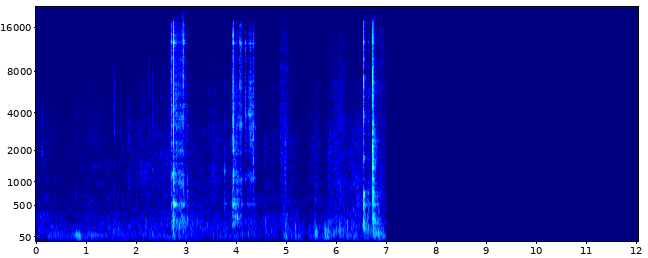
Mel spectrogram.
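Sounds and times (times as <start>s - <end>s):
soft handling noise: 0.0s - 7.0s
clinking and clattering objects: 2.7s - 3.1s, 3.8s - 4.4s.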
